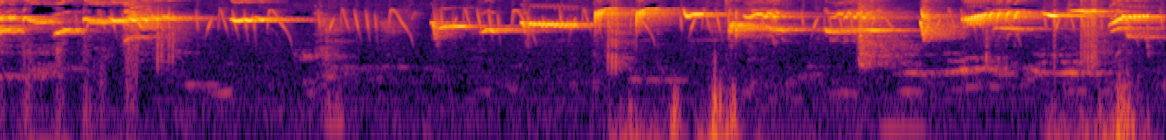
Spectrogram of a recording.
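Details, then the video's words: High, fluent warbling by a lesser shortwing (jongkangan coklat), used as a tutor song: whistled phrases and sharp chips, a short quiet gap near two seconds, then a busier run of twittering notes and trills. "Master Pancingan Burung cingcoang/jongkangan coklat"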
